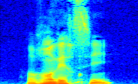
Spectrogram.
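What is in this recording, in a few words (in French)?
"renverser", French; Mots francais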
